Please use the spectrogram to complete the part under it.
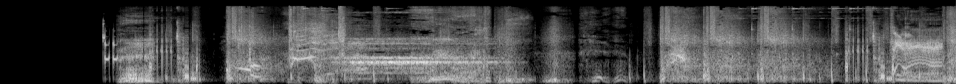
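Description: A pistol fires repeated shots.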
